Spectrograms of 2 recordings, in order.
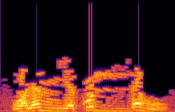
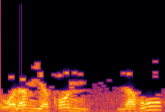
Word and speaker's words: ولم یکن له: یعنی نون ساکن یکن در لام لهو ادغام میشه، بنابراین فقط یک لام مشدد شنیده میشه، یکن لهو یکل له، یعنی نون دیگه تلفظ نمیشه. ولم یکل له، البته اگر کسی ادغام نکنه و بخونه ولم یکن له، نماز او اشکالی نداره.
